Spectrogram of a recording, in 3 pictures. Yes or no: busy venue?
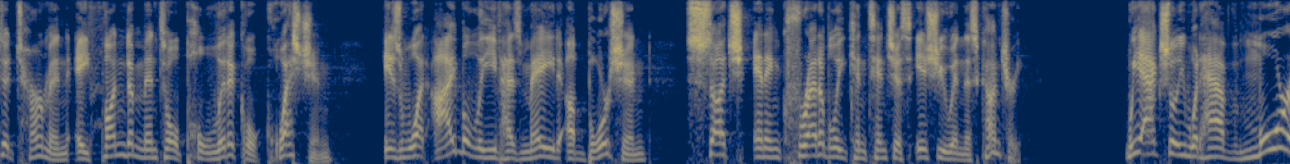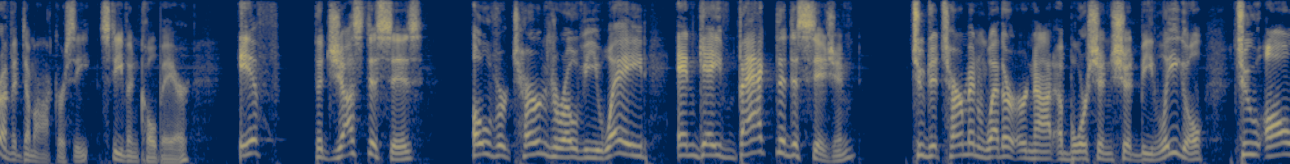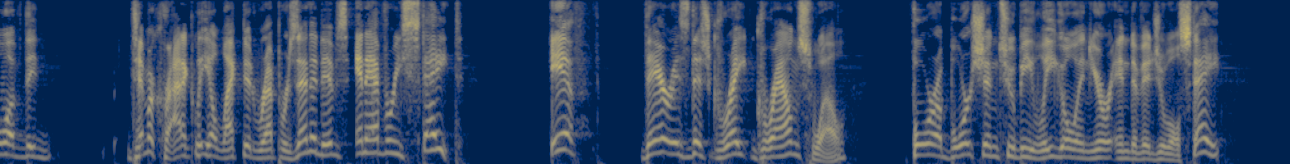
no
